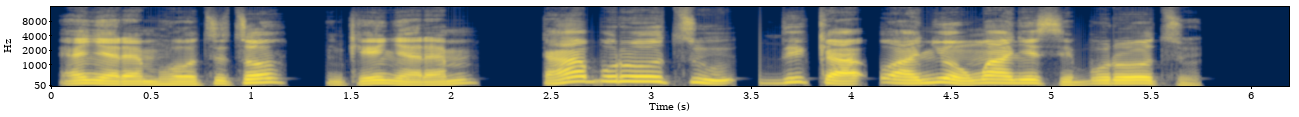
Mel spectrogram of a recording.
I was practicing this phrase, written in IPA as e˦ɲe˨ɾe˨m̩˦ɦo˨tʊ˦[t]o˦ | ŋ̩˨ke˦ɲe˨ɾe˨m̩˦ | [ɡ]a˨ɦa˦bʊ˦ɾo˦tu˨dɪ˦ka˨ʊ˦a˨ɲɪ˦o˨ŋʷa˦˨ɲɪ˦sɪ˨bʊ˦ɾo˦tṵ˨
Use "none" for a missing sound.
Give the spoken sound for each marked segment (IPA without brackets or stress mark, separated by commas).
t, k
